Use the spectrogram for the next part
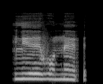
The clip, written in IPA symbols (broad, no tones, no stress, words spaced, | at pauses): lʲeːvo nẽʔ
